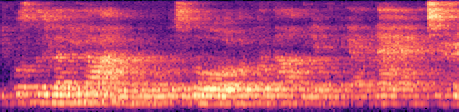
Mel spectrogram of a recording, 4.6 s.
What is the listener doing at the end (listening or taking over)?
taking over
